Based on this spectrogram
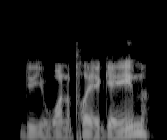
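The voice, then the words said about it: Put-on deep voice. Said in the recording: “in the deep voice ... That's not really my deep voice.”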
